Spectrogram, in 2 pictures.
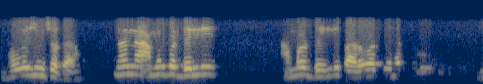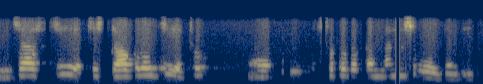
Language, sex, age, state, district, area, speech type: Odia, male, 60+, Odisha, Jajpur, rural, conversation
